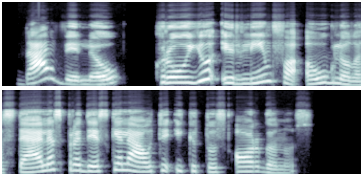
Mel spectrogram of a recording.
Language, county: Lithuanian, Kaunas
